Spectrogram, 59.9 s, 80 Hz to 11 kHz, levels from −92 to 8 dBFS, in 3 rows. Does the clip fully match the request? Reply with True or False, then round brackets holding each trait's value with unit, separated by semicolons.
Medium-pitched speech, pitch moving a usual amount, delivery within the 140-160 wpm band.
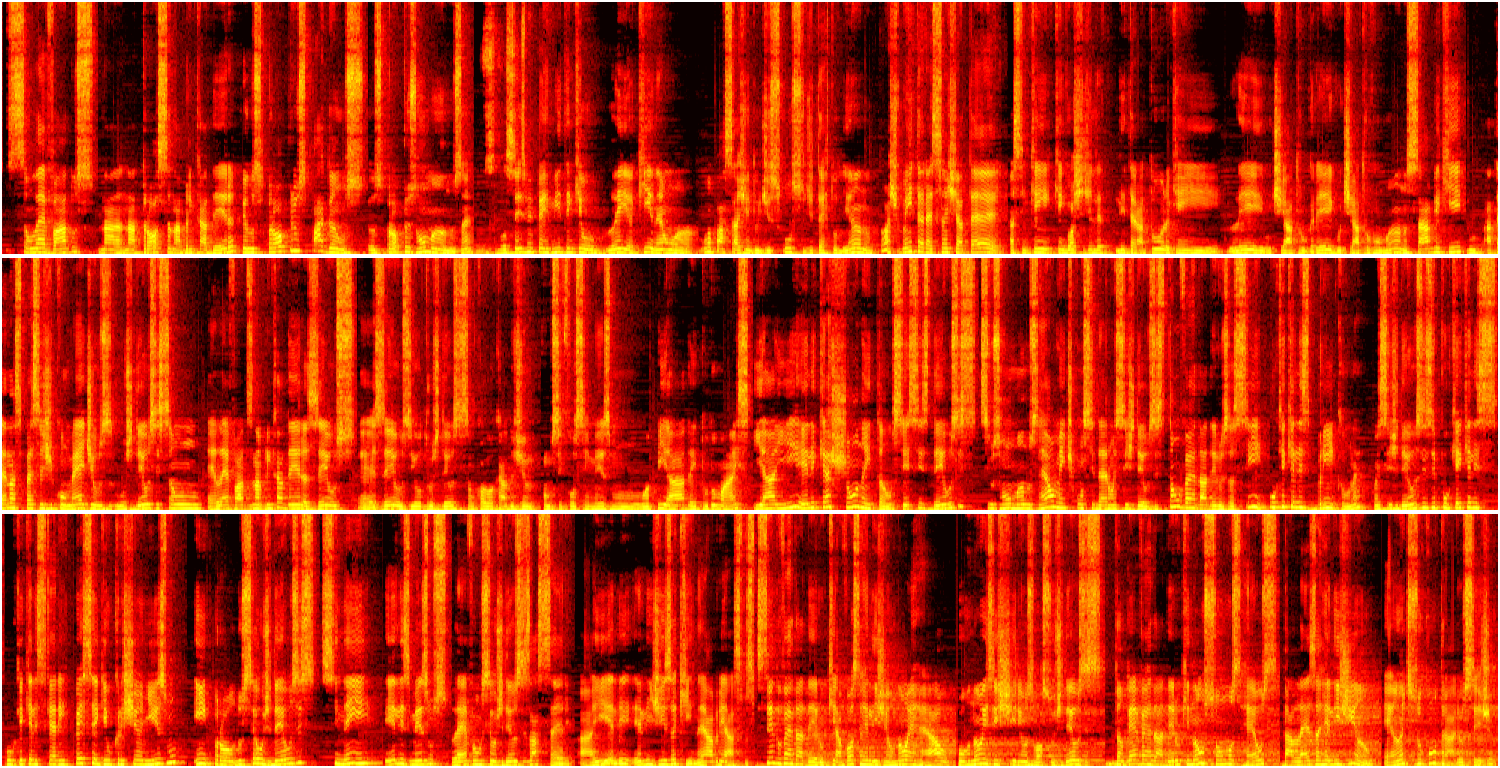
False (165 Hz; 4.8 semitones; 175 wpm)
